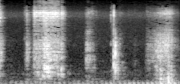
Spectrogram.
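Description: Kitchen handling sounds: a metal spoon scraping in a glass bowl of palm sugar, and a wooden cutting board being moved on the table. They come as a handful of short scrapes and knocks, the longest lasting about a third of a second just after the start.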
